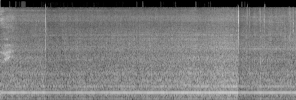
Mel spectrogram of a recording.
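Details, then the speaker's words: Window AC with an LG compressor, that would not start its compressor cold until a heater was blown into it: a steady low hum with an even mid-pitched tone over the fan. The compressor finally runs. "so let's start it up no compressor yet probably going to have to put the heater in front of this one unfortunately"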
